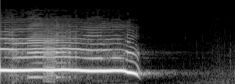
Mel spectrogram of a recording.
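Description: A man imitating a shofar (ram's horn) blast by blowing through cupped hands: one long, steady, horn-like note that dips in pitch as it cuts off about a second and a half in.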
